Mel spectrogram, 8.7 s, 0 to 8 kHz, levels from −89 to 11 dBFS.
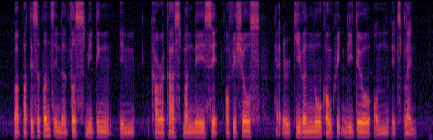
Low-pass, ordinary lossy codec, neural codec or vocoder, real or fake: none; none; none; real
